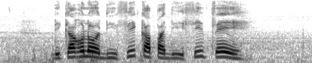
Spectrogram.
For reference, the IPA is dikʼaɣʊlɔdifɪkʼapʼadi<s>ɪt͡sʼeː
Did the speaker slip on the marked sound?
yes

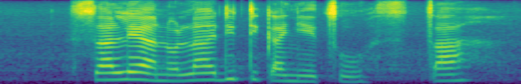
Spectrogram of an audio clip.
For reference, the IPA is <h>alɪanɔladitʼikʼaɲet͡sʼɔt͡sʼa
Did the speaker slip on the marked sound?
yes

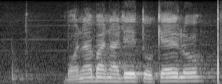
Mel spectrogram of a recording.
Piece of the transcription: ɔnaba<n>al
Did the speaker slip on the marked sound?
no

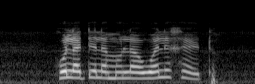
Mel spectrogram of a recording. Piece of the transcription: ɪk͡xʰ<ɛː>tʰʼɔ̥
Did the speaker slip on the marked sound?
no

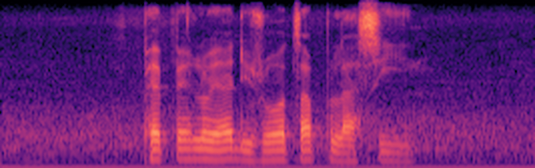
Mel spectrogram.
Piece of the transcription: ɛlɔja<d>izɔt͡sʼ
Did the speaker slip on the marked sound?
no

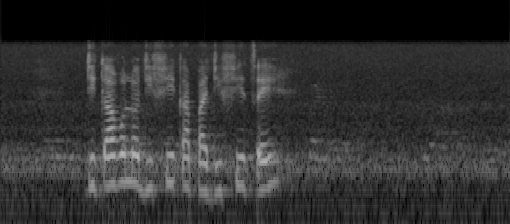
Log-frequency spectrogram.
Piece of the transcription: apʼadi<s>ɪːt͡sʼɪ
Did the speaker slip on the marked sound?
yes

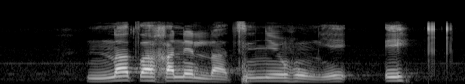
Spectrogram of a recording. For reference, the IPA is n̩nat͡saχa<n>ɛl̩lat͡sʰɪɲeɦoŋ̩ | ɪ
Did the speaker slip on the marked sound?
no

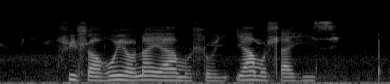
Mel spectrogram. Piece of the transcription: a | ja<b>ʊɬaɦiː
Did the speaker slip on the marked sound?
yes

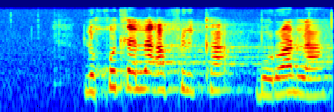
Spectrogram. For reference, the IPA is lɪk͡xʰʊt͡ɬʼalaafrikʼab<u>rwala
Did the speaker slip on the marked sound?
yes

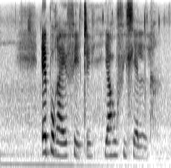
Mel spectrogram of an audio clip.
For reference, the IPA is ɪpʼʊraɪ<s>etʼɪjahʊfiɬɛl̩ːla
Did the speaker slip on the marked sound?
yes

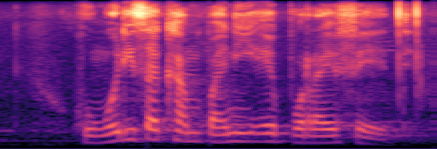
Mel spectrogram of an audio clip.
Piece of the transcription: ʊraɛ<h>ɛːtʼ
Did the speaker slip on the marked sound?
yes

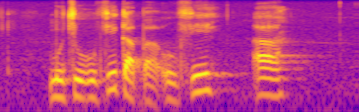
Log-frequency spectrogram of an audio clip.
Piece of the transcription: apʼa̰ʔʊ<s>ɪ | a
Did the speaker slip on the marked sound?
yes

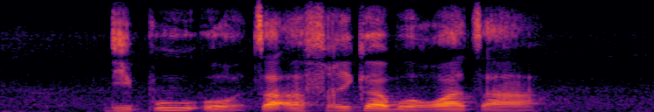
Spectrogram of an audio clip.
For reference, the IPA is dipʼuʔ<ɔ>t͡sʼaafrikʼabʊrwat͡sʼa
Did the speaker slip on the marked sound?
no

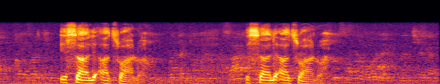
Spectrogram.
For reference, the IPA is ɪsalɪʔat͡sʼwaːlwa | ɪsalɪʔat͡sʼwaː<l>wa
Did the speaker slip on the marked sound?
no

